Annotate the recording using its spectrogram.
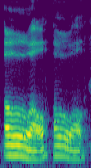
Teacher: before that dark L, we have a little bit of a schwa sound. So as I move from the O to the before the ol, I have a little bit of a W that kind of sneaks in there.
